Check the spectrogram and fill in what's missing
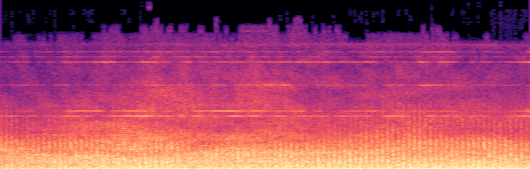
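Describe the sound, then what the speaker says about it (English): A helicopter's rotors keep turning near volcanoes on the Kamchatka Peninsula, a loud, steady, dense engine roar with rapid rotor chop, close and unbroken, with no talking. "the pilot will keep the helicopter's rotors constantly turning"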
